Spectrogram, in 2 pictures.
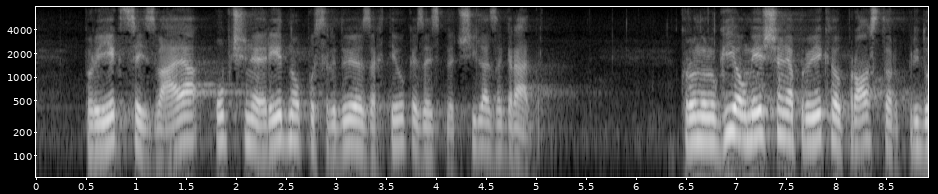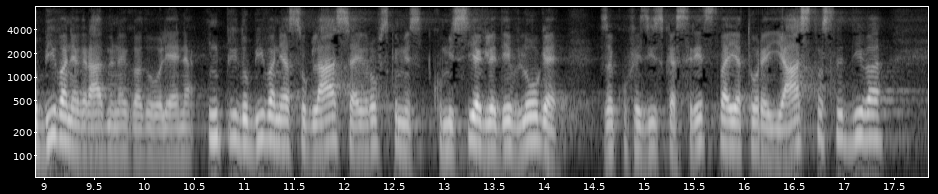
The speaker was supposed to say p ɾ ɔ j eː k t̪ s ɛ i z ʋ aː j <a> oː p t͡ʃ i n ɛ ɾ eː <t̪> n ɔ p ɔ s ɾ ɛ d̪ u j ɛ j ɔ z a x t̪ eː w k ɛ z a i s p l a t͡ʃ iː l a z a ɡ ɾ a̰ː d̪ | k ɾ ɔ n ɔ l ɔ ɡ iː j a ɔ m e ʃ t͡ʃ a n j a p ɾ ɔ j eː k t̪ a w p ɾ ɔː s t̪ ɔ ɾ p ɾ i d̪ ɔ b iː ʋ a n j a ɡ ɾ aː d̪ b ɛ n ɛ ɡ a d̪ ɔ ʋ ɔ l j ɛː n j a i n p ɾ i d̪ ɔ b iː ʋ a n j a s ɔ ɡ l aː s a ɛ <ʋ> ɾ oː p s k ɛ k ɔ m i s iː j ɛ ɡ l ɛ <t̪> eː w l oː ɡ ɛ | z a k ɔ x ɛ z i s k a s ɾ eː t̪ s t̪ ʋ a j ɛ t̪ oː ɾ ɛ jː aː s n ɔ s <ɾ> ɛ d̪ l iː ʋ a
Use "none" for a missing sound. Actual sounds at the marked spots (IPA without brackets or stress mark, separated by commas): a, d̪, w, d̪, l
